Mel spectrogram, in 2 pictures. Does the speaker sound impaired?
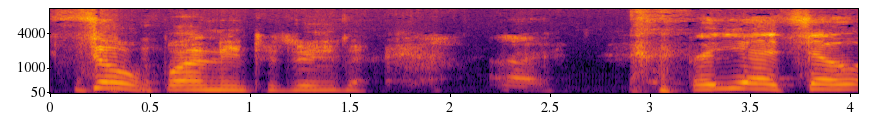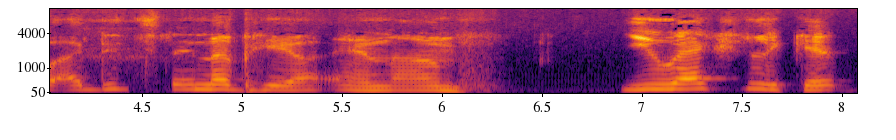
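Yes: cerebral palsy; feels picking up host's stammer.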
